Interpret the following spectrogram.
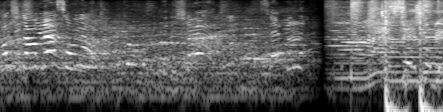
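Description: Several voices talking at once, children's among them. Just after three seconds the voices cut off and music with a steady bass beat starts.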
